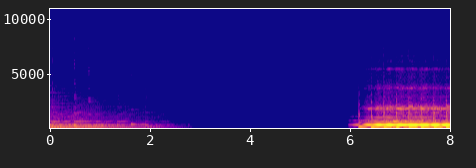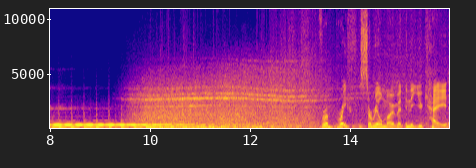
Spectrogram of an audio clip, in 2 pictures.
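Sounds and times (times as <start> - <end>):
tonal hum: 6.1 - 14.2
jet airplane engine powering up: 6.2 - 15.9
speech: 13.8 - 15.9.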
